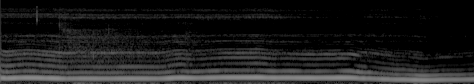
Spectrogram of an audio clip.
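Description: A person humming one long, steady note into a close microphone; the pitch dips, rises a little, then drops lower near the end.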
